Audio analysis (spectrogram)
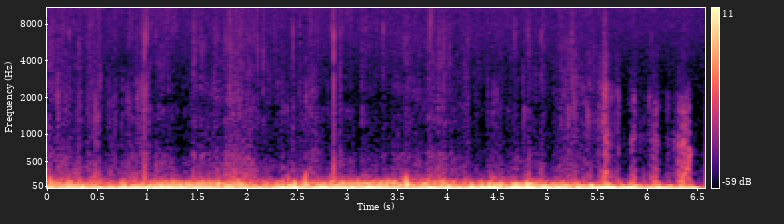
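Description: Fingertips rub and tap the small grey foam windscreens covering a recorder's microphone capsules. The result is a continuous, muffled low rumble of scratchy thumps and brushing, with nearly all the energy in the deep bass and only faint, brief brighter ticks on top.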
